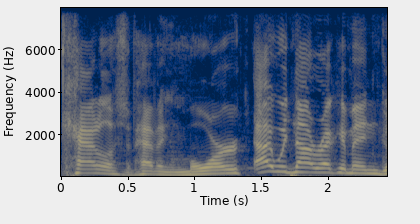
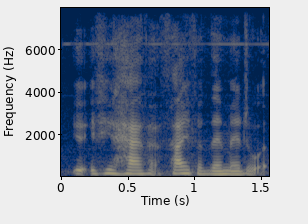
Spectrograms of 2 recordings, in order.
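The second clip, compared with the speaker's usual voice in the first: whispering, quieter; 4 dB quieter than usual. Retelling trying to order four cookies: imitating someone whispering. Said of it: "she was, like, whispering".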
